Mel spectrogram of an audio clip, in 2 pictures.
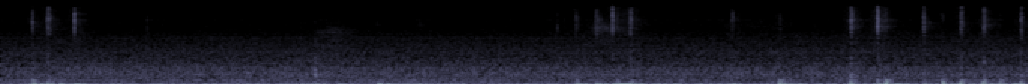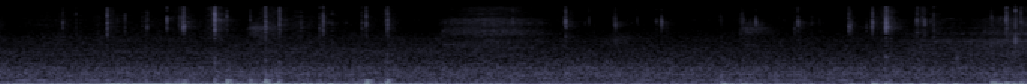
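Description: Computer keyboard being typed on in short, irregular bursts of keystrokes with pauses between them.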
